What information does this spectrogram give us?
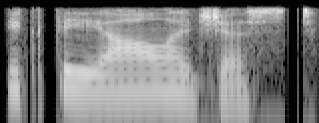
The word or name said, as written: ichthyologist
